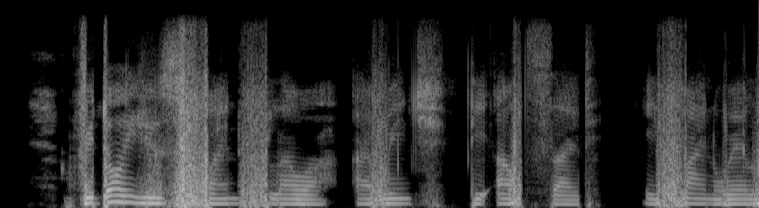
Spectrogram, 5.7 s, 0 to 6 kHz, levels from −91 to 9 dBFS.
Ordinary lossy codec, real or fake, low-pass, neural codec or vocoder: none; real; 5.4 kHz; none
